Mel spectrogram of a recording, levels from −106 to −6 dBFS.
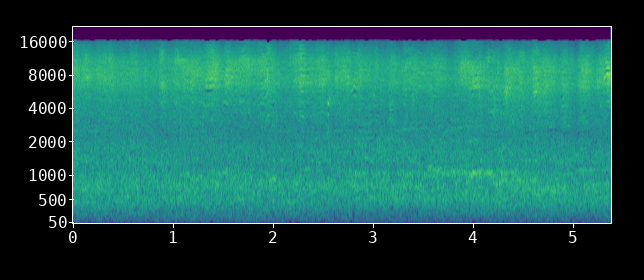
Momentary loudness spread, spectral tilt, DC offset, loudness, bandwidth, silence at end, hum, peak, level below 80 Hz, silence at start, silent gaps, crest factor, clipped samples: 5 LU; 3 dB/octave; under 0.1%; -22 LUFS; 16.5 kHz; 0 s; none; -4 dBFS; -82 dBFS; 0 s; none; 20 dB; under 0.1%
